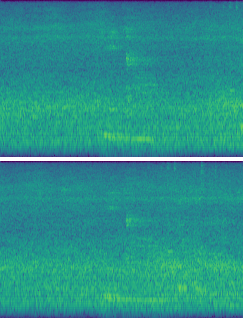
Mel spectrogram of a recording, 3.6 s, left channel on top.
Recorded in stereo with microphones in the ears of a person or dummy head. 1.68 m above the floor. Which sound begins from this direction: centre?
A child speaking, at 1.5 s.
